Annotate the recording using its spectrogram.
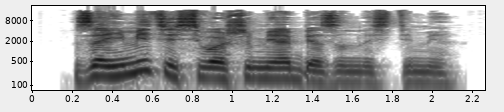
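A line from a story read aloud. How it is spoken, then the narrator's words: Cold command. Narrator (Russian): велел холодно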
